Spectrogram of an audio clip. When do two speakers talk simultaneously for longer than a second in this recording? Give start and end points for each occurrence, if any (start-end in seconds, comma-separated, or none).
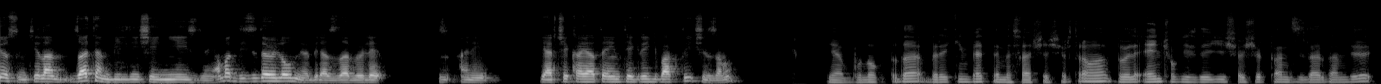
none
